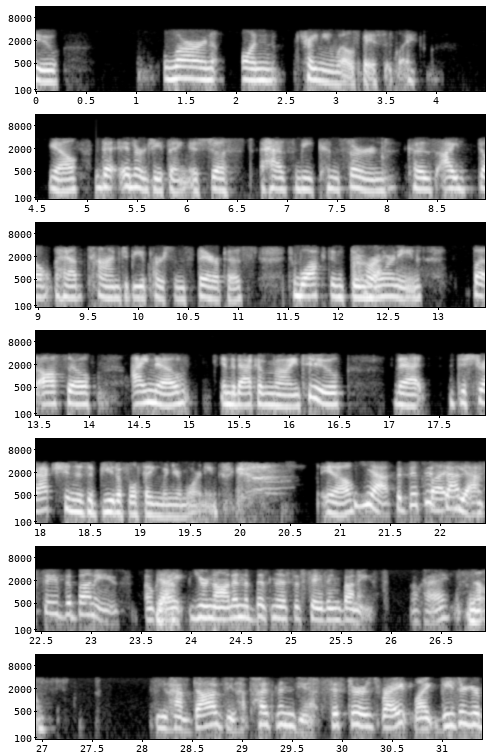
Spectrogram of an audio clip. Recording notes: Listen to this call as I walk my client through this situation. All of these coaching calls have been recorded with permission, and the sound quality may vary.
